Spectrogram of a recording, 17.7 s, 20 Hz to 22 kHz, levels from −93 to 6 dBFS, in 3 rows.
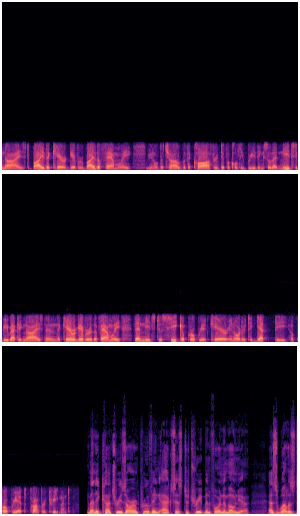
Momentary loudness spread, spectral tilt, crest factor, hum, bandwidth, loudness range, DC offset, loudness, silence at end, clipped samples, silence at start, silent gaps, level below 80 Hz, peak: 12 LU; -7 dB/octave; 18 dB; none; 11.5 kHz; 4 LU; under 0.1%; -24 LUFS; 0 s; under 0.1%; 0 s; 13.38-13.54 s; -64 dBFS; -6 dBFS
